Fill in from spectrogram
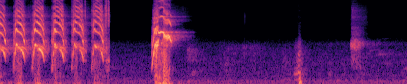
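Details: Pet parrot in a room uttering five quick harsh chirps in a row, then one loud rasping squawk, followed by a sharp click and a brief soft note.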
